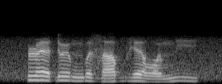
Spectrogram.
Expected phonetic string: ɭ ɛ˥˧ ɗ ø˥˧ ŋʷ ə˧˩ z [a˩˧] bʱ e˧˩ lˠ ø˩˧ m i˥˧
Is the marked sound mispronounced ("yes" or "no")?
no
